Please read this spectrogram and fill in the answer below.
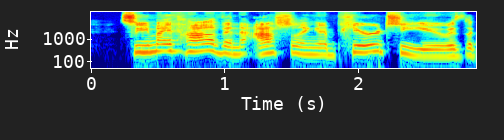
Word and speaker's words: Aislinn: means dream or vision and then ashling which is how you would say my name in irish it's an irish name and the phonetics don't match the the the letters in in anglo uh dialect but a nationaling is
